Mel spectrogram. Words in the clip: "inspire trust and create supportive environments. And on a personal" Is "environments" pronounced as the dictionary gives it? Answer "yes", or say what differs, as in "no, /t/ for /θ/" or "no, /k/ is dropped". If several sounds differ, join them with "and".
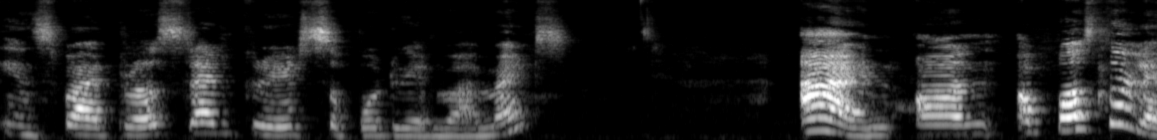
no, /ɹ/ is dropped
